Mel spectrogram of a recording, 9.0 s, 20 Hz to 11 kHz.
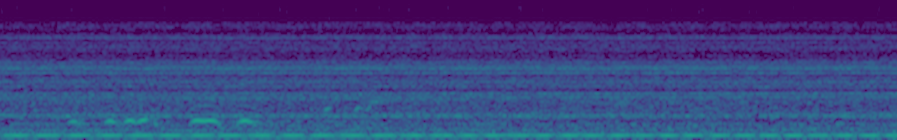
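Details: A male and female great horned owl converse on a nest-cam perch in Charlo, Montana, at 07:25 before going to roost. Several muffled low hoots in a short run early on, with constant throbbing background hum.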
